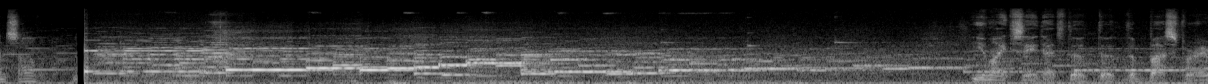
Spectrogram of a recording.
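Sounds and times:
tinkling jingle melody: 0:04.7 - 0:12.0.

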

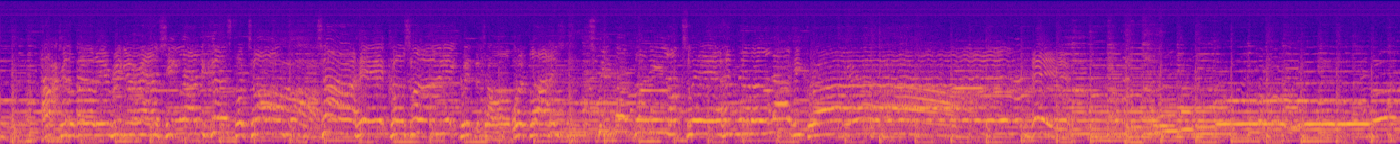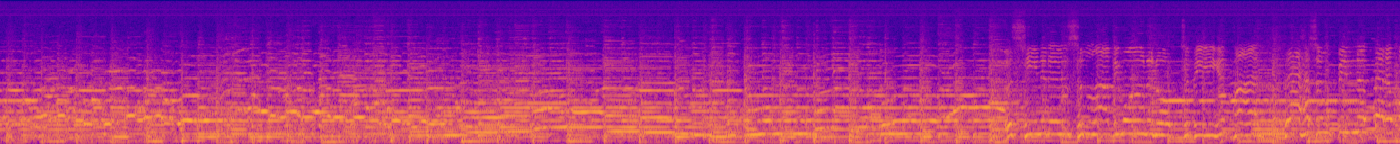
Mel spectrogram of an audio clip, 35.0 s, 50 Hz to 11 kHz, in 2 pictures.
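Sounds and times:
drums: 0:00.0 - 0:35.0
strummed guitars: 0:00.0 - 0:35.0
lead melody: 0:05.2 - 0:35.0.

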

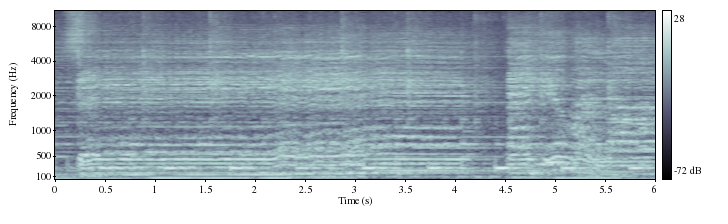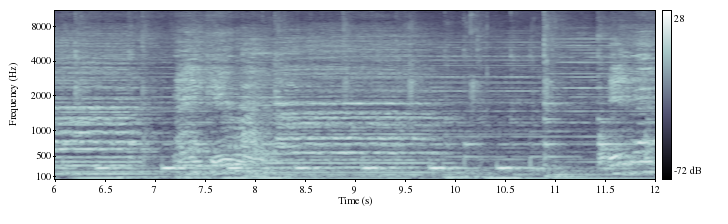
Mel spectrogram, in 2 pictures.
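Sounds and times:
choir singing in unison: 0:00.0 - 0:10.1
instrumental accompaniment: 0:00.0 - 0:12.0.

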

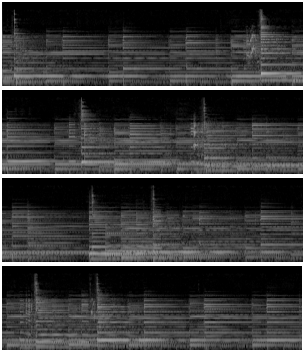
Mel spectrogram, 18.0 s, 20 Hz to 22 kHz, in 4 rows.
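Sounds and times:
plucked guitar music: 0:00.0 - 0:18.0.

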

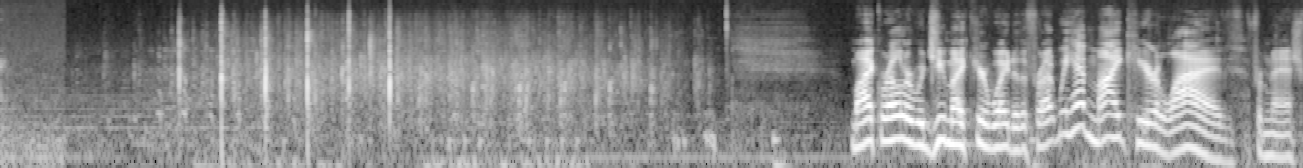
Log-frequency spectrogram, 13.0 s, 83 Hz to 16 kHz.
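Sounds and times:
hand clapping: 0:01.3 - 0:07.4.

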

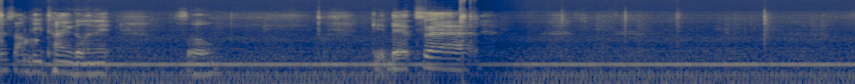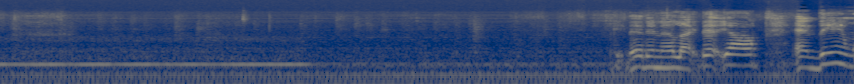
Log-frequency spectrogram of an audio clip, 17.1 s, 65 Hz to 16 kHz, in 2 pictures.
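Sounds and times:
washing machine hum: 0:00.0 - 0:17.0.

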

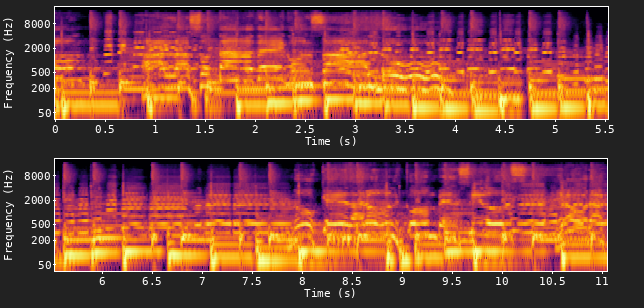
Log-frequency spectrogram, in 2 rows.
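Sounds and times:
pulsing bass line: 0:00.0 - 0:11.0
button accordion run: 0:00.5 - 0:02.0, 0:02.6 - 0:08.4.

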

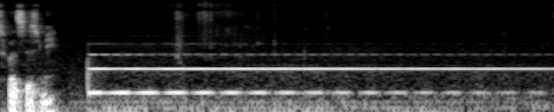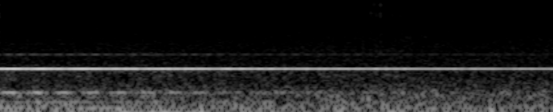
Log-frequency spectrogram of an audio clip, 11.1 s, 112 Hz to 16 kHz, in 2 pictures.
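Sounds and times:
singing bowl ringing: 0:00.9 - 0:11.0.

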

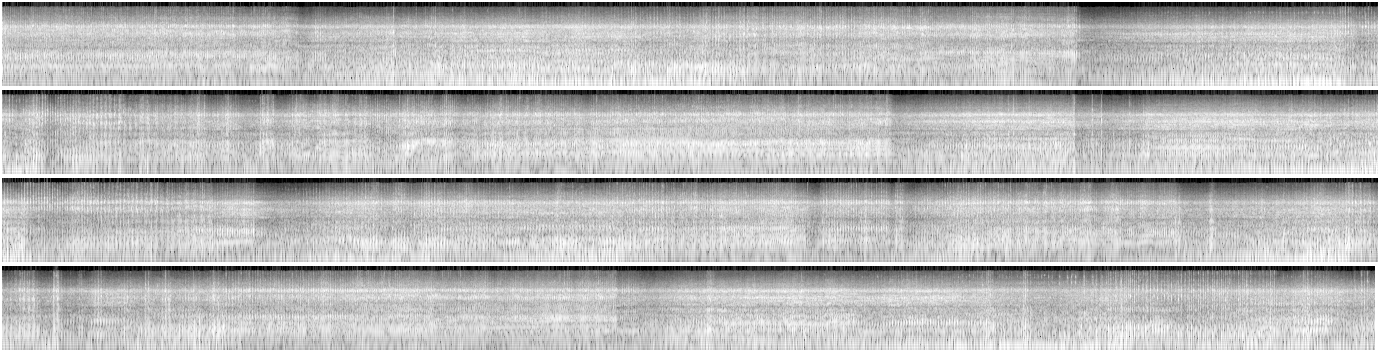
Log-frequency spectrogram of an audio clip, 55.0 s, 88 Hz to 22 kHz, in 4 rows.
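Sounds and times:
motorcycle engine revving: 0:00.0 - 0:55.0.

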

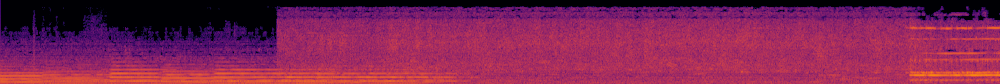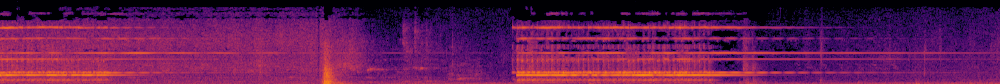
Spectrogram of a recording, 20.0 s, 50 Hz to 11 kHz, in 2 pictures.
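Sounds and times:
telephone ringing: 0:09.1 - 0:13.0, 0:15.2 - 0:19.8.

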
